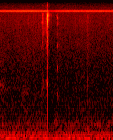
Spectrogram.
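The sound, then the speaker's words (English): A single faint scissor snip cuts through the skin of a rabbit's abdomen during a dissection. The snip is a brief, crisp click against a quiet background hiss. “Simply cut through the skin on the abdomen of the rabbit and”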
